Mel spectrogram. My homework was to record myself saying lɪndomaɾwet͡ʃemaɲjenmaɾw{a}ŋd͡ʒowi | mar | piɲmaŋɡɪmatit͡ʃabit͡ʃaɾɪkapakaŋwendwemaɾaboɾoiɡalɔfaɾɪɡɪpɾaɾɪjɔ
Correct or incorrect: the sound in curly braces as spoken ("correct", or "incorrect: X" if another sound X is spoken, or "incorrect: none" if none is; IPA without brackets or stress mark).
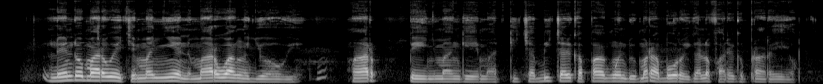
correct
